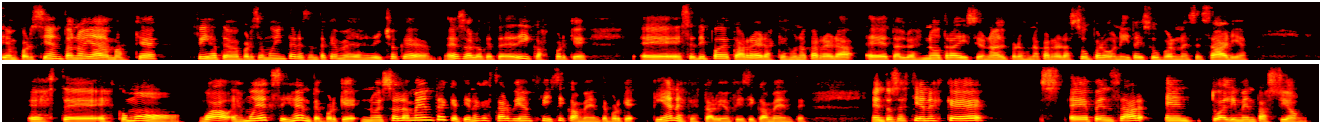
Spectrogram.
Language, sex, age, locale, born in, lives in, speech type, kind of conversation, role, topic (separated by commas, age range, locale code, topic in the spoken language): Spanish, female, 35-39, es-VE, Venezuela, United States, conversation, unstructured, none, ¿Qué te da miedo de no alcanzar tus metas?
